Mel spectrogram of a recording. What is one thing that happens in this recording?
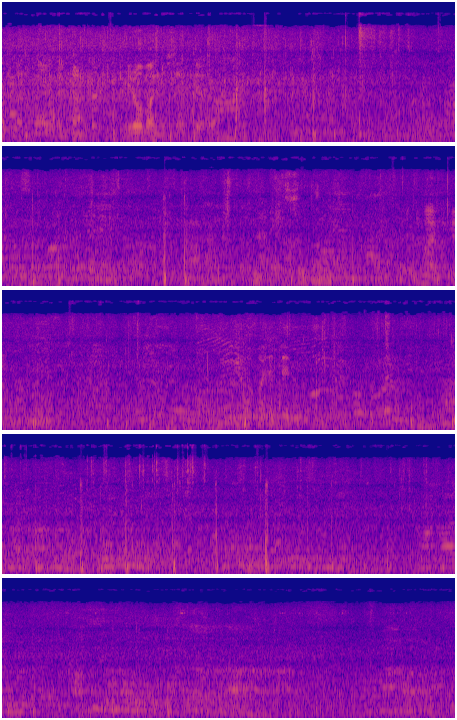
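A busy crowd of men and women chatters all around outdoors.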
